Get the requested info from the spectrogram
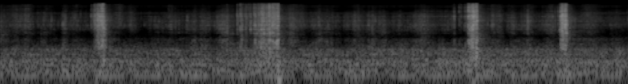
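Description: A soap-coated sponge being ripped apart by hand in short, crispy tears. There are four rips: one about a second in, a longer drawn-out one in the middle, and two sharp ones near the end.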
